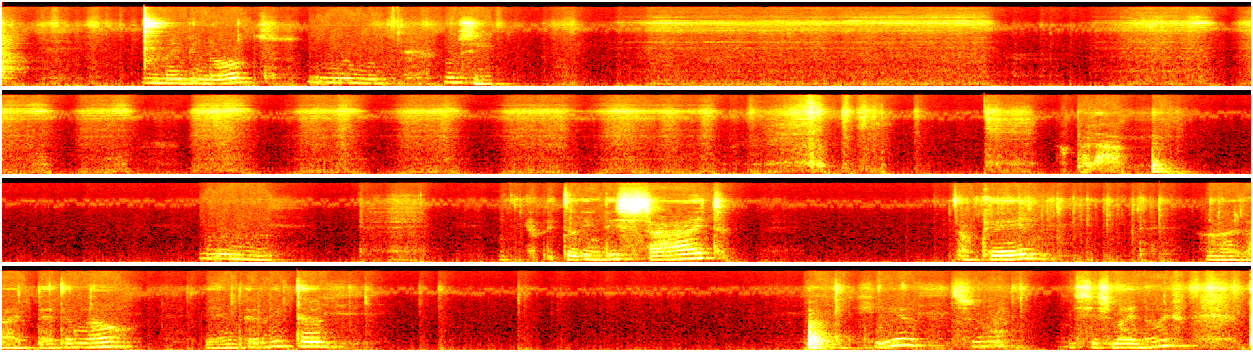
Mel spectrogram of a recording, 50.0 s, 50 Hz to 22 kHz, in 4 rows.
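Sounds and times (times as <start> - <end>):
airy hiss through a straw: 0.0 - 1.7, 2.5 - 21.4, 22.2 - 24.4, 28.6 - 29.4, 37.9 - 41.3, 45.3 - 49.9.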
